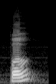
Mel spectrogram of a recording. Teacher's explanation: are given there between slanted lines per is a voiceless sound it is a voiceless bilabial plosive plosive when we utter air comes out all of a sudden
